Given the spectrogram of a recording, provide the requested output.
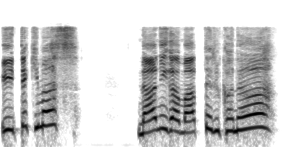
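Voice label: Glock17 OPERATION BEGIN Japanese; GF Alarm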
